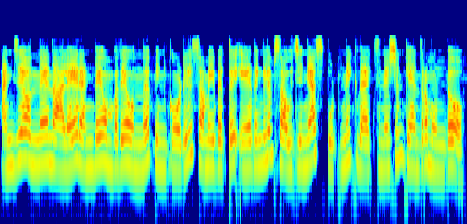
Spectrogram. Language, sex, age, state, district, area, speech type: Malayalam, female, 30-45, Kerala, Wayanad, rural, read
